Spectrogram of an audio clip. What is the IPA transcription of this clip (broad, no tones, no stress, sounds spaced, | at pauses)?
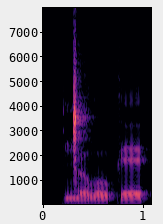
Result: ŋ͡ǀ œ lˠ o k ɛ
